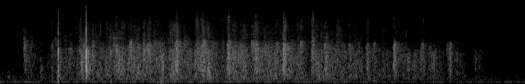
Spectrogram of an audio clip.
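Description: Audience at a panel on climate change and buildings breaks into applause to welcome a speaker, a dense burst of clapping that swells, holds and then tapers off.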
